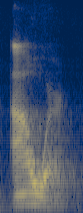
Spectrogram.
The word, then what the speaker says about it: hour: La palabra hora en español y en inglés la H no suena. Miren la escritura. Hour, hour.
